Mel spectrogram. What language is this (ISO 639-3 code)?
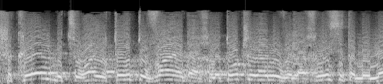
heb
